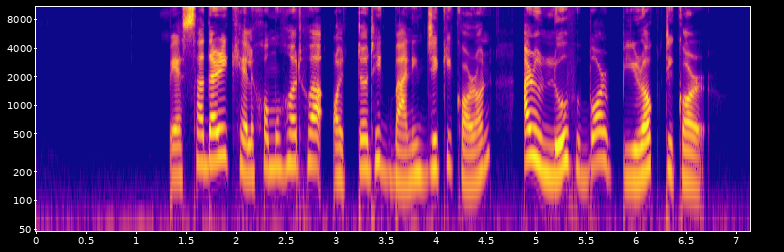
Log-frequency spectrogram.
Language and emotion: Assamese, disgusted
